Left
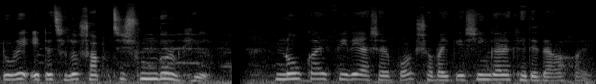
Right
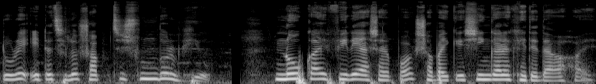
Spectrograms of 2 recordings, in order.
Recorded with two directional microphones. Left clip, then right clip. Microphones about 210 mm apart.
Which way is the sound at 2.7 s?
55° right (ahead or behind).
